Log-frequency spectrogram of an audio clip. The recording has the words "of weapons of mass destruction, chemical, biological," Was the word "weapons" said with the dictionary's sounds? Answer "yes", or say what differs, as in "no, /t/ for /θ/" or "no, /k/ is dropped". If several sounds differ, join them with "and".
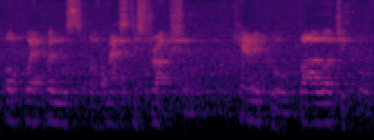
yes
